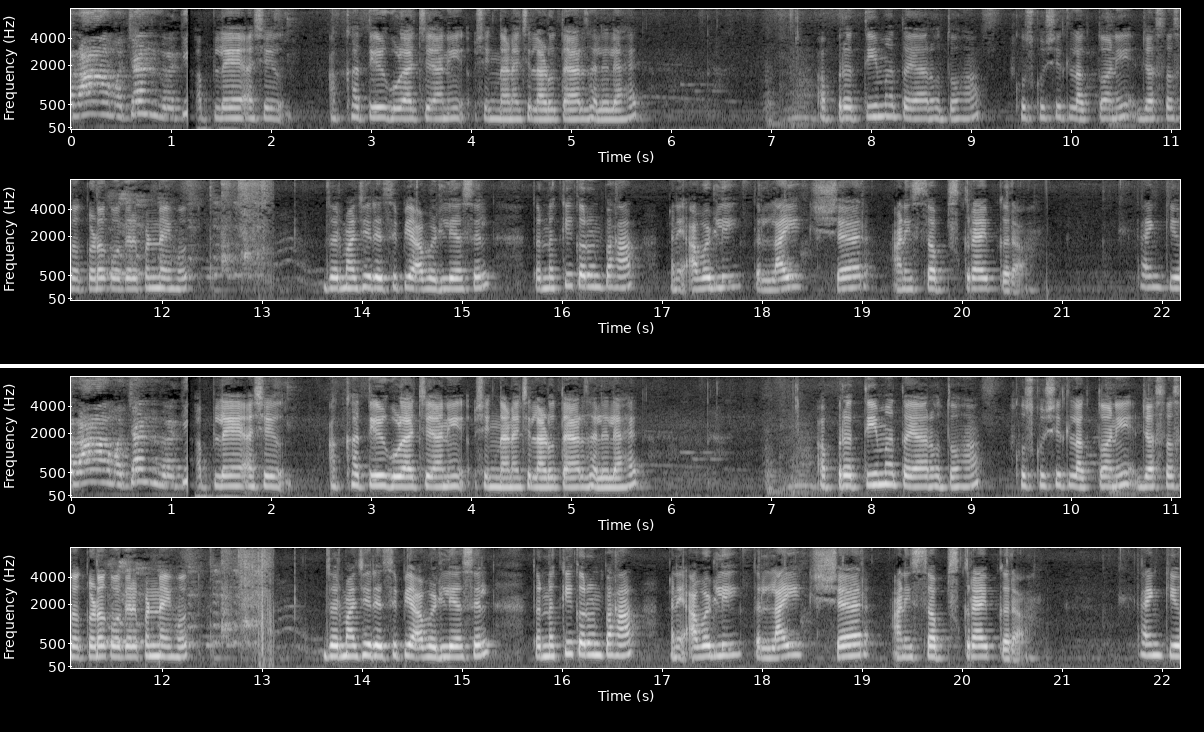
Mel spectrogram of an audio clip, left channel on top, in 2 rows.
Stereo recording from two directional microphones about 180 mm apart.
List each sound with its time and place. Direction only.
1.2 s speech: 5° left (ahead or behind)
7.3 s speech: centre (ahead or behind)
13.3 s speech: centre (ahead or behind)
21.8 s speech: centre (ahead or behind)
